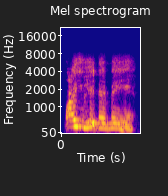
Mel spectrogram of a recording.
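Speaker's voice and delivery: high, chiding sister stepping in; sister scolding a girl. Pretend. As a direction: play a sister calling a girl out for hitting a man. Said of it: "I don't see none of you sisters saying".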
